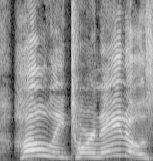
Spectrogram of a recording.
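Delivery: sudden, startled, shrill, high-pitched shriek. A narrator reads Nimbus's cry as the whole table bursts into flames, shrieking. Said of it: "Nimbus shrieked".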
